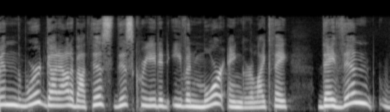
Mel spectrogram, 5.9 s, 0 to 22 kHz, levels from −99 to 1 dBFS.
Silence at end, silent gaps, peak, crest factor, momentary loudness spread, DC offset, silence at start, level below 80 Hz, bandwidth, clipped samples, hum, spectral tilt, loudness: 0 s; none; -2 dBFS; 14 dB; 5 LU; under 0.1%; 0 s; -62 dBFS; 12 kHz; under 0.1%; none; -6 dB/octave; -17 LUFS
